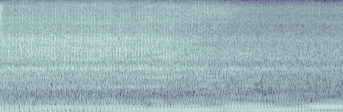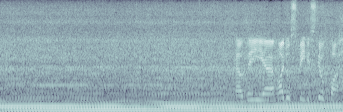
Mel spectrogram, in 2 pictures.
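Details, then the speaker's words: MG Midget with K-series engine swap, original exhaust, before first drive: steady, even hum with idle held too high; owner suspects ECU isn't reading coolant temperature, OBD diagnostics planned. "the idle speed is still quite high and I think that's because it's not reading the coolant temperature properly"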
